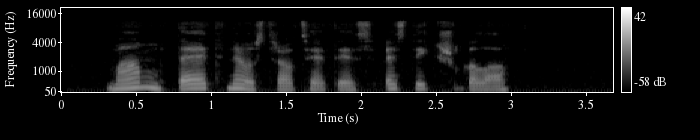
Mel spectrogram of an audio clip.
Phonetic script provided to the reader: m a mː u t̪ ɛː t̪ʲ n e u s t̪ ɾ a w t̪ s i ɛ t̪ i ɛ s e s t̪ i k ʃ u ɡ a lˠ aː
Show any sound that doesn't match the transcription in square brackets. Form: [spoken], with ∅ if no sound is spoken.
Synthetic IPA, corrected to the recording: m a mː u t̪ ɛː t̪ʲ n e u s t̪ ɾ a w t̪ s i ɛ t̪ i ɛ s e s t̪ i k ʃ u ɡ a lˠ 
